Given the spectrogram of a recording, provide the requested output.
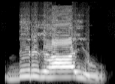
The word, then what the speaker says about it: दीर्घायु: दीर्घायु दीर्घायु द पे बड़ी ई की मात्रा है भैया। ये घ है। घ से घड़ी वाला। उड़ंतुआ र उड़ंतुआ र का उच्चारण यहां पे होता है।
